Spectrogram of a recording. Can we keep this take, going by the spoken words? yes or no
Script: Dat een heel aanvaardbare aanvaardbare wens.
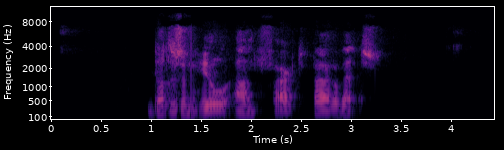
no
